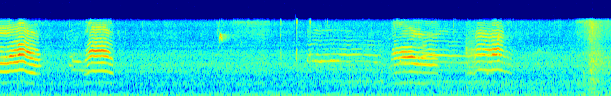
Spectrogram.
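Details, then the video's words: Baby cats calling while being given food, giving a string of short, quavering, high-pitched meows spaced a few seconds apart, some overlapping, over a constant low hum and a brief rustle at the end. "All my very cute baby Cat's having food"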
